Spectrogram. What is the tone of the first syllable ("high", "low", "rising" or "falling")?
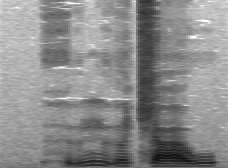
rising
